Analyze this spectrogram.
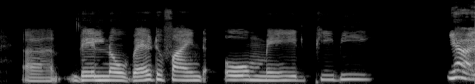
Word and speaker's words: OmMade: That way they'll know where to find OmMadepb. Yeah, it's all of my my website, all of my social handles. They're all OmMadepb. And I tell people OmMade rhymes with homemade.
